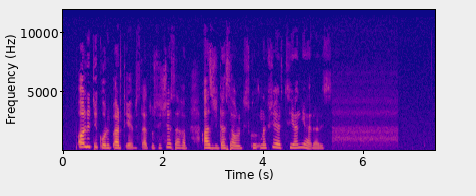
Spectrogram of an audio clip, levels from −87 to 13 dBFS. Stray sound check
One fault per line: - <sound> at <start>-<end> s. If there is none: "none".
none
